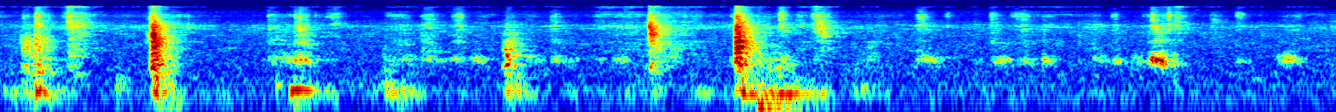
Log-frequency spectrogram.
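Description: Pen writing on paper: faint, irregular scratching strokes and light taps of the pen tip.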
